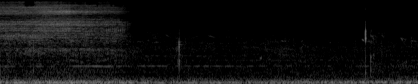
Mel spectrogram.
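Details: Russell's viper (Daboia russelii), a venomous snake being released by a rescuer, gives a loud, airy warning hiss that cuts off after about a second, warning to keep away.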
